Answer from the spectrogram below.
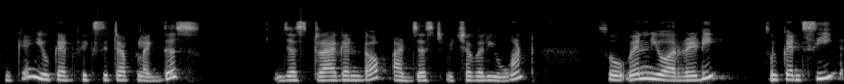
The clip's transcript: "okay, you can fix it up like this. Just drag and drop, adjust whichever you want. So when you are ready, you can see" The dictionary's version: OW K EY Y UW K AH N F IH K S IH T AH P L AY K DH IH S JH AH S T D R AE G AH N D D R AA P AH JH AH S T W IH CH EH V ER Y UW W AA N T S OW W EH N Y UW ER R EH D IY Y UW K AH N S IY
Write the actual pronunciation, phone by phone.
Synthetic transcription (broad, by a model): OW K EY Y UW K AH N F IH K S IH T AH P L AY K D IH S JH AH S T D R AE G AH N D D AA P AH JH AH S T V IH CH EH V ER Y UW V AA N T S OW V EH N Y UW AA R EH D IY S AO K AH N S IY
